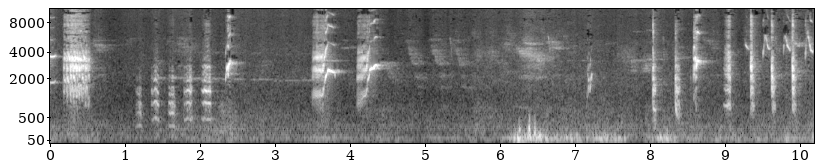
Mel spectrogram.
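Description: A Javan myna gives a varied, chattering song of harsh rasping bursts, clipped notes and brief high whistles. A low rumble passes midway.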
